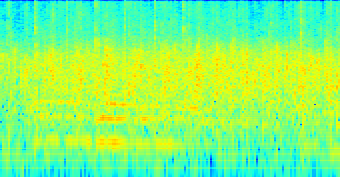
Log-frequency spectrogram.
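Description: Steady, dense applause welcoming a guest who has just been introduced, a continuous wash of clapping that stays at an even loudness throughout.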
